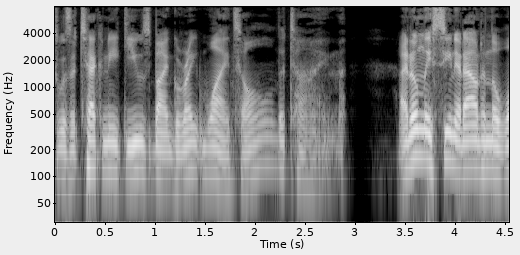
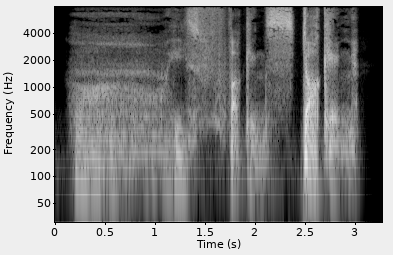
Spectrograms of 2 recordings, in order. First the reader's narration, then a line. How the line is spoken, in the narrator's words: growled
